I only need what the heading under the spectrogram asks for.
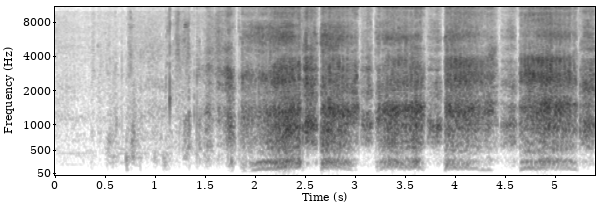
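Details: Scottish Terrier named Cody growling during play time, a pet dog indoors; the growl starts after a quiet second, then rough broadband bursts repeat at a fast, uneven pace.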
